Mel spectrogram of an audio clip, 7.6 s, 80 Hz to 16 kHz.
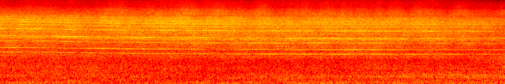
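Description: Steady, continuous roar of tri-jet airliner engines in Microsoft Flight Simulator 2020, a broad unbroken rushing hum with a faint high whine, loud and even throughout with no talking.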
